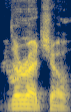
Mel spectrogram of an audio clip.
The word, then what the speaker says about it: derecho: Oh, the derecho. The Derecho. Derecho. Okay, Right, that's the yeah, official pronunciation.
